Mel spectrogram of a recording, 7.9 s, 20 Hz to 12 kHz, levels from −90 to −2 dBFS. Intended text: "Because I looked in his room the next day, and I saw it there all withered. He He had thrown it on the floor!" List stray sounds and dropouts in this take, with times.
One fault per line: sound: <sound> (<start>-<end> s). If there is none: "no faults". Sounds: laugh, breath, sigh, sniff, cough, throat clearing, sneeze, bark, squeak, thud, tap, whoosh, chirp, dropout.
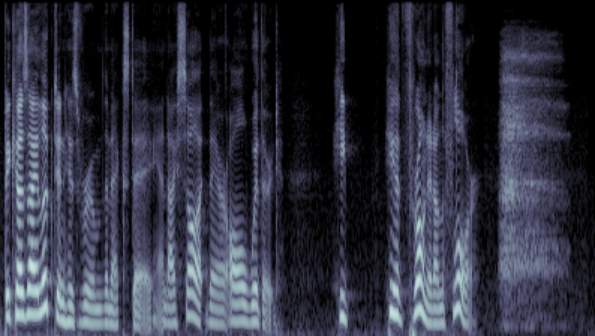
sound: sigh (6.6-7.6 s)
